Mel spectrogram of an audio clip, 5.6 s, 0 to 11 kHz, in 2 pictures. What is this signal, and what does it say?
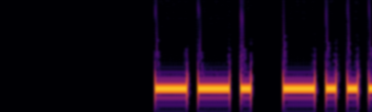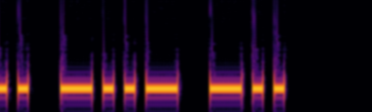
Morse code, heard as a keyed tone, about 15 wpm, 700 Hz. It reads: G6XD
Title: DXCC-100 Call Signs - 4 Characters - Repeated 3x - 15wpm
